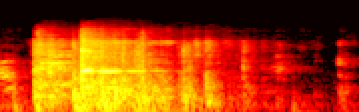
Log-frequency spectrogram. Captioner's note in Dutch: gekletter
